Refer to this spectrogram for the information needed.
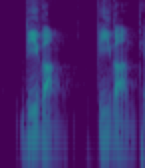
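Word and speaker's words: VIVANT: あれとか見てない、あの日曜劇場かのあのビバンとだっけ。 – もう全然わからんわ。 – ビバンって読むらしいです。今ちょっとあの横からマネージャーのおばさんが言って、ビバンって読むらしいんですけど、俺も全然見てなくて。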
